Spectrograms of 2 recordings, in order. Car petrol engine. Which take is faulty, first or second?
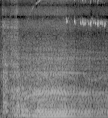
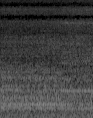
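first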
